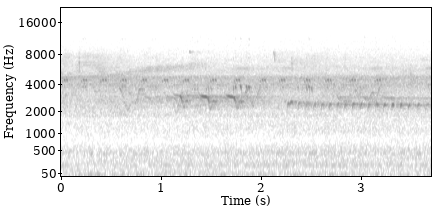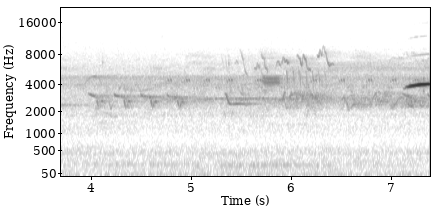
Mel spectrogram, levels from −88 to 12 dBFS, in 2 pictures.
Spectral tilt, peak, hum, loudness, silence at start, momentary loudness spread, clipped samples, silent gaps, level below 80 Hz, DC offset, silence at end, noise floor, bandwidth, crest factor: 3 dB/octave; -6 dBFS; none; -26 LUFS; 7.15 s; 10 LU; under 0.1%; none; -76 dBFS; under 0.1%; 0 s; -53 dBFS; 12.5 kHz; 20 dB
